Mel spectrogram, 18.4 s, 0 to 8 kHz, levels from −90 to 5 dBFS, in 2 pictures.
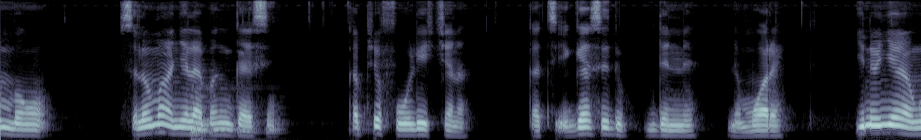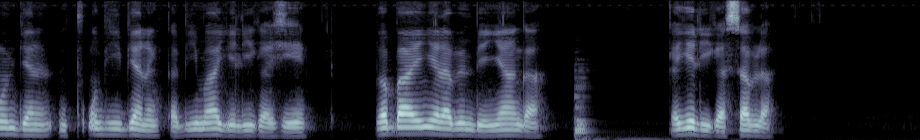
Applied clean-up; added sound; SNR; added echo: neural mask model DeepFilterNet 3.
